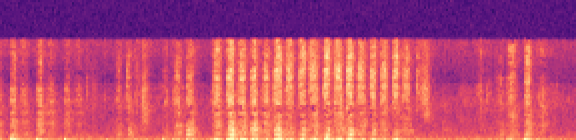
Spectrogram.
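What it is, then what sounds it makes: Colored pencil shading on a paper page. An orange wooden colored pencil is rubbed back and forth in quick, scratchy shading strokes across a thin printed paper coloring book page lying flat on a wooden table, while the other hand with long nails holds the page. Soft, dry rasping starts light, builds into a burst of rapid, rhythmic strokes in the middle, then eases back to gentler scratching with a few final strokes.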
